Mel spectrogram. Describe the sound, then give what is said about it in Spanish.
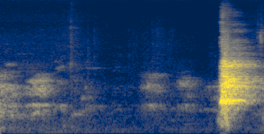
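A dog named Phoebe barks: a few soft, muffled yelps early on, then one loud, sharp bark near the end. No one speaks. “Ok, vamos a un corte en lo que Phoebe termina de ladrar y ahorita regresamos.”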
